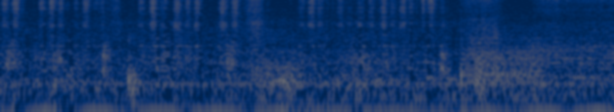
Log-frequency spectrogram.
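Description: Faint scratching of a felt-tip pen writing on paper in short, quick strokes, then a longer, steadier stroke near the end as a line is drawn under the words.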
